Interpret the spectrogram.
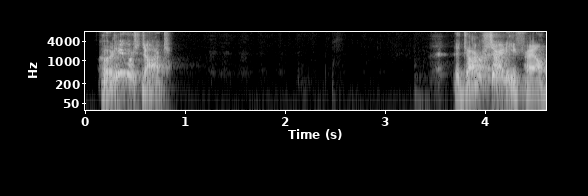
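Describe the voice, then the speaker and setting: A man's put-on character voice, raspy and extremely high-pitched, at a fairly slow pace. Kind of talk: inverted word order.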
